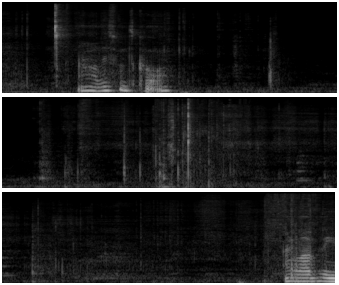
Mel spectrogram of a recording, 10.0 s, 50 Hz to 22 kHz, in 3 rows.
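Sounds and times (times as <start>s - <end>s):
packaging crinkling and rustling: 3.8s - 10.0s.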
